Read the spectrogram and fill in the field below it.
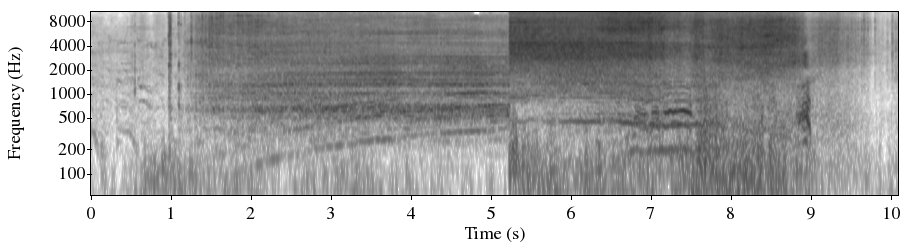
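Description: A zipline trolley whirs loudly along a cable.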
